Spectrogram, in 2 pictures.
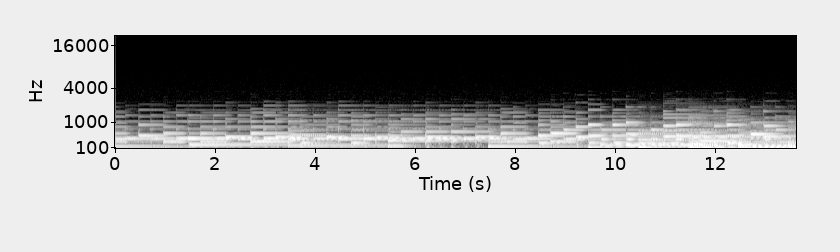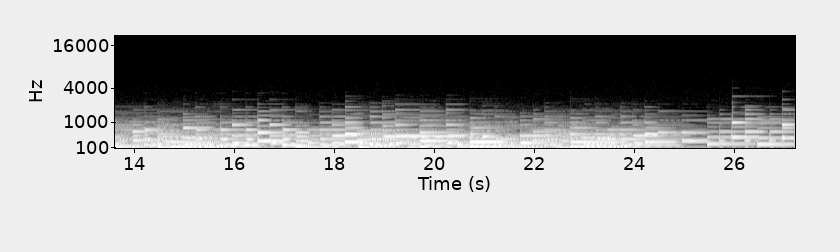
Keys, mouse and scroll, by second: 0.3 ctrl+=, 1.8-3.5 typing, 2.1 click, 4.7 space, 15.7 space, 15.9 click, 16.1 space, 17.1 ctrl+-, 18.9 space, 19.2 click, 19.3 space, 19.9 ctrl+=, 21.6 space, 21.8 click, 21.9 space, 26.1 click.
